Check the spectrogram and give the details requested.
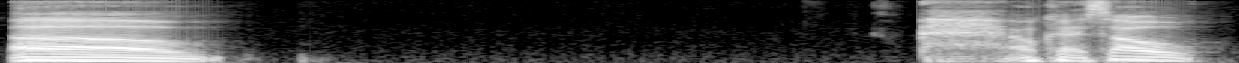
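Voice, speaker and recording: A man's voice: fairly low pitch, steady tone, extremely slow, smooth, no room sound. A man co-hosting a podcast in casual conversation, explaining his thoughts at length in a reflective way. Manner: reflective, explains at length with "like" and "you know what I mean". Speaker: podcast co-host.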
